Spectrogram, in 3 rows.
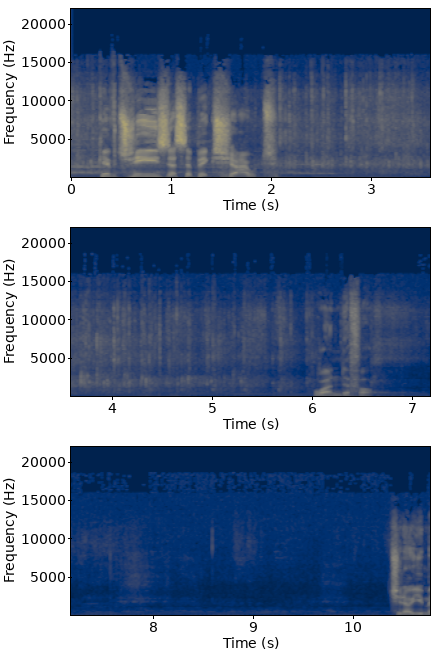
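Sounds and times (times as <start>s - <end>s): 
audience clapping: 0.0s - 6.3s
speech: 0.3s - 2.2s, 6.0s - 6.8s, 10.4s - 10.7s.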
